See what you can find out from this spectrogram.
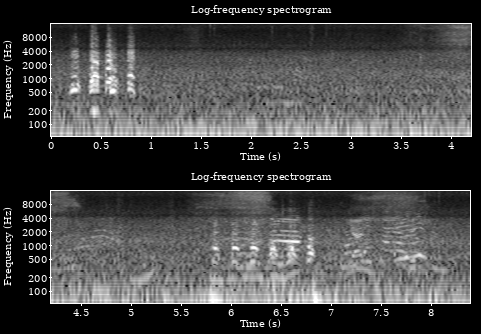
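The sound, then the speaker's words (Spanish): A duckling calling in a field recording, a quick burst of a few honking, nasal calls at the start, then a quieter stretch, then a second cluster of calls, with people's voices nearby. “Ya viene, ¿eh? Hola. Patito. Mira.”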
